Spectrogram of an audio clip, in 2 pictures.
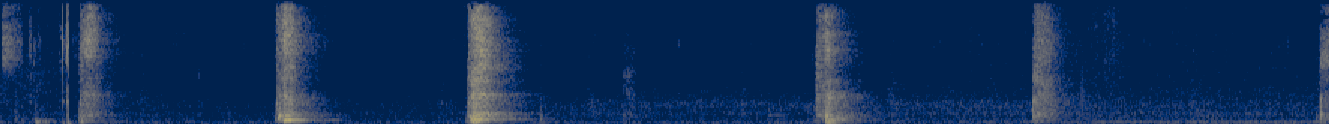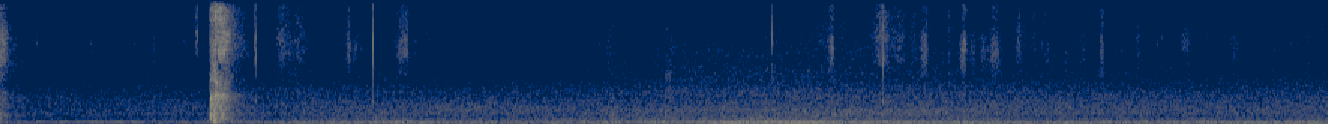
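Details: Korat cat coughing for three days; owner unsure whether it is a furball or something more serious: about eight short, sharp, dry coughs over ten seconds, then quiet room noise.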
